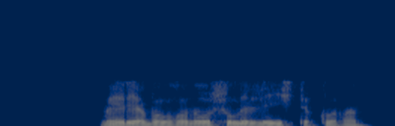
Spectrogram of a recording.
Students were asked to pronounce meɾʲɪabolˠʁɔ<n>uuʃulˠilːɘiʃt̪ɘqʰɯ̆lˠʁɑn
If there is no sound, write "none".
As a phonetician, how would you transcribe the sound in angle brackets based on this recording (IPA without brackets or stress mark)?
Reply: n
